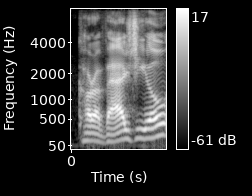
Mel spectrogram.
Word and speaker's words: Caravaggio: want to specific artist Caravaggio it's a soft G for example okay good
